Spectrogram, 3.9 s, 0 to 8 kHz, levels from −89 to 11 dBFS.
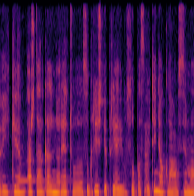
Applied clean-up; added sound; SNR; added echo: neural mask model RNNoise.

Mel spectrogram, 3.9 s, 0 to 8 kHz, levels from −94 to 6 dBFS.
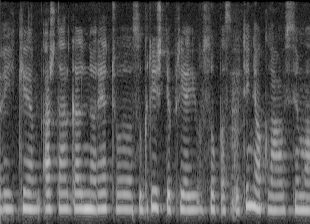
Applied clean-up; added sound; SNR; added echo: none; none; none; none.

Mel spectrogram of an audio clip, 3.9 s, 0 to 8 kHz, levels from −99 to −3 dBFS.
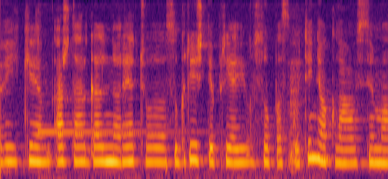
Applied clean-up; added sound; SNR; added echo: none; Bell; 19 dB; none.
